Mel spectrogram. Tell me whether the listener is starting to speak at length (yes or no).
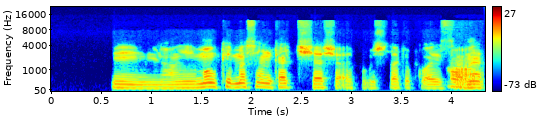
yes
